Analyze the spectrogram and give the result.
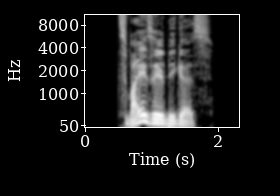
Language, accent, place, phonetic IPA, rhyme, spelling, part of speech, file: German, Germany, Berlin, [ˈt͡svaɪ̯ˌzɪlbɪɡəs], -aɪ̯zɪlbɪɡəs, zweisilbiges, adjective, De-zweisilbiges.ogg
- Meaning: strong/mixed nominative/accusative neuter singular of zweisilbig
